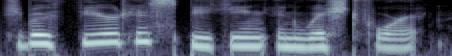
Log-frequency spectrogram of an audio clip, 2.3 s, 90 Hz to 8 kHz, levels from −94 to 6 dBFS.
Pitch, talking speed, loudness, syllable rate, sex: 220 Hz, 240 wpm, -18 LUFS, 5.6 syllables/s, female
